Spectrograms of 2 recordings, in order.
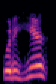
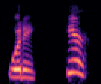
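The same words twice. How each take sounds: First: Said in the usual way. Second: Firm recall call. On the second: Shown as a demonstration. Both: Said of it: "I say".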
